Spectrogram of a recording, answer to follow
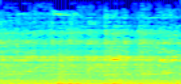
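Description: Steady low rumble of a car's engine and tyres heard from inside the cabin while driving, with radio music playing faintly underneath.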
